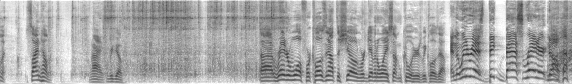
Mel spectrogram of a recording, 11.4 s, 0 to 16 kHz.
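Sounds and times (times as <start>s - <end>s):
speech: 0.0s - 1.2s, 1.8s - 2.7s, 5.2s - 11.4s
paper tickets rustling and rattling as they are mixed in a popcorn can: 1.5s - 5.8s
laughter: 11.0s - 11.4s.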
